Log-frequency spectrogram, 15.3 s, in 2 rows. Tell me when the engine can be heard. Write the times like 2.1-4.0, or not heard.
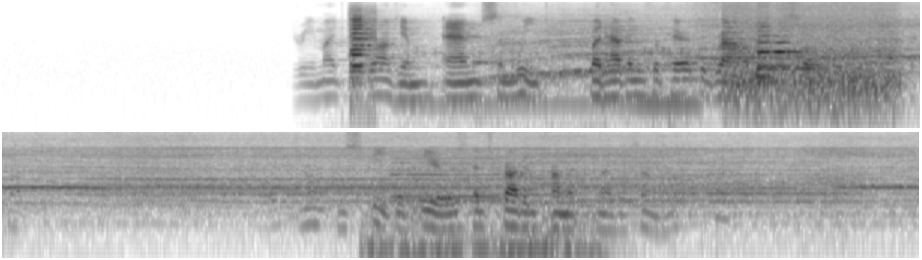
3.3-15.2.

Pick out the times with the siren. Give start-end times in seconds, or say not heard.
3.9-5.6.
